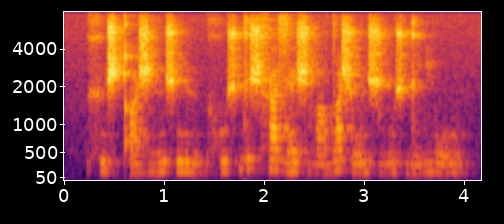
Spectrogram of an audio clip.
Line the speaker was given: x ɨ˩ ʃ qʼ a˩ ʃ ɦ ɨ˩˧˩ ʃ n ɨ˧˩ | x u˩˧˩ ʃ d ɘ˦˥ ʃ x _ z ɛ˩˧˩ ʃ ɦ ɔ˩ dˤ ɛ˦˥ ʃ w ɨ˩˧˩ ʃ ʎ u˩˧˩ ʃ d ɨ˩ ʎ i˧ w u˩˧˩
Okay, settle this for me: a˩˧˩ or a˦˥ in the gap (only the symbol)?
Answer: a˦˥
